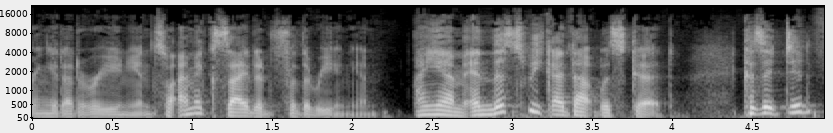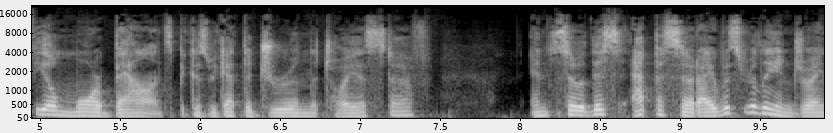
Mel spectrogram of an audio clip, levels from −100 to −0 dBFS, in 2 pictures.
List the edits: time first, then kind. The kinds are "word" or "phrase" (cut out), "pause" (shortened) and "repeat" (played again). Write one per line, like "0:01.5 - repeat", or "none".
none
